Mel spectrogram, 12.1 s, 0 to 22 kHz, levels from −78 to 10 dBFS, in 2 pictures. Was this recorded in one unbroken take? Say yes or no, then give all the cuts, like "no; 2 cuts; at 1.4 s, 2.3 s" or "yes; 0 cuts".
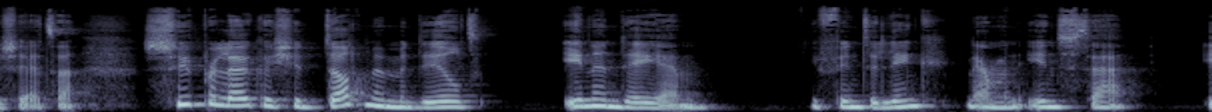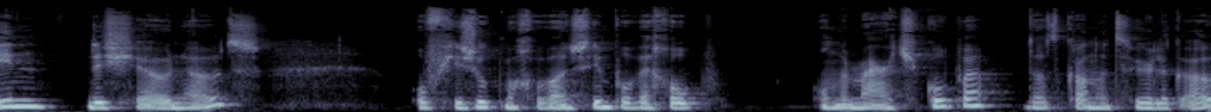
yes; 0 cuts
